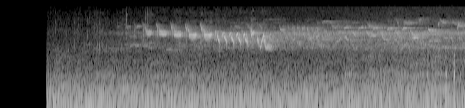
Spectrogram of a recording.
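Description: Songbirds singing over a low steady outdoor background noise, after a brief silence at the start. One bird gives a quick run of notes falling in pitch that ends about four seconds in, and other birds keep chirping after it.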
